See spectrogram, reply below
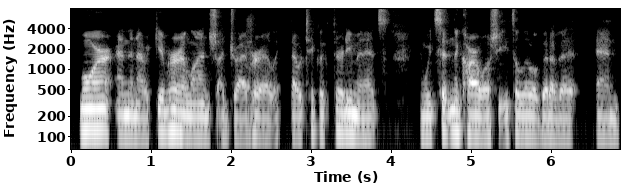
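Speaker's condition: No condition

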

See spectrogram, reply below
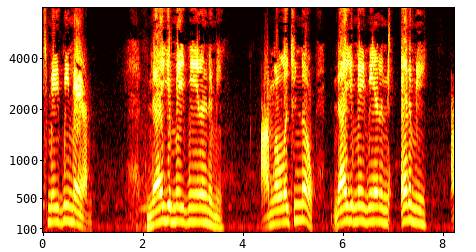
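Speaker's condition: Cerebral palsy; cerebral palsy from birth

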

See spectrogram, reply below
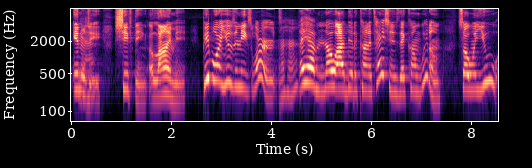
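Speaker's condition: No condition

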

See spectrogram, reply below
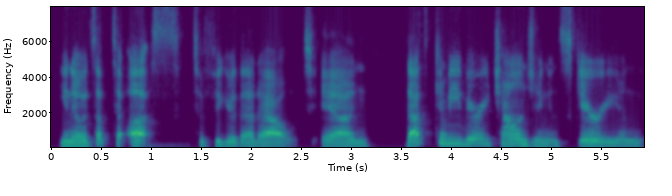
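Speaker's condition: No condition

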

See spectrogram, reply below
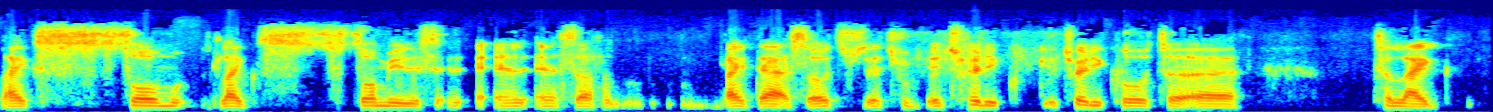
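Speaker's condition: Stutter; stutter since learning to talk, countless speech therapy sessions elementary through high school, never resolved; ongoing stutter when speaking; not when singing, therapy had words sung to Twinkle Little Star rhythm; repeated words, prolonged sounds

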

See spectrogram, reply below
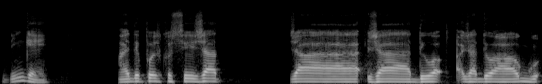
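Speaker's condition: Stuttering; stuttering less during podcast, relaxed after drinking and eating; no stutter singing, recording videos or speaking Carioca accent, blocks starting speech, less when drinking; repeated words, prolonged sounds

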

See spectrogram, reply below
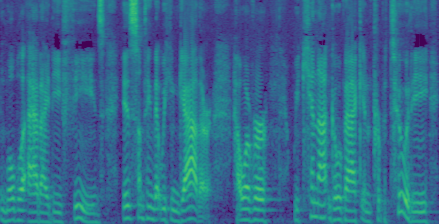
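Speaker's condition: No condition

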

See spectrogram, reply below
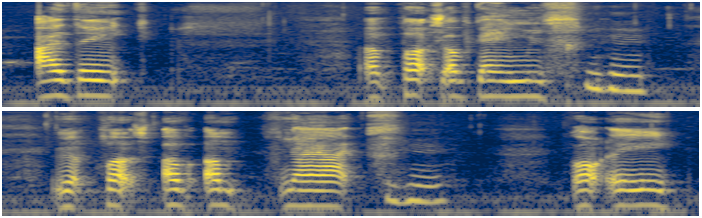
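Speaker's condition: Down syndrome

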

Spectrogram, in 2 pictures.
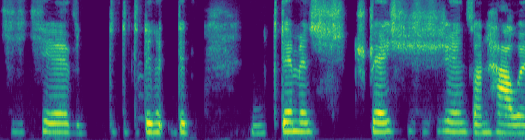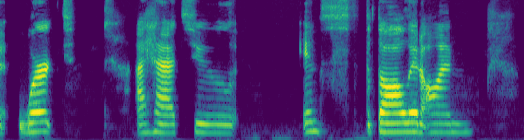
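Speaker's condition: Stuttering; long-standing stutter, years of speech therapy, severe stuttering and painful speeches in high school, not cured; two new techniques since The Steve Harvey Show, where Steve Harvey helped her speak fluently; less stuttering when unobserved, with close friends, or arguing, more when upset; prolonged sounds, blocks

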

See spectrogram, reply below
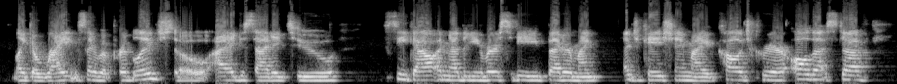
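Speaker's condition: Unilateral cleft lip and palate, severe

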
